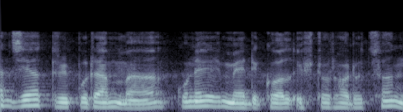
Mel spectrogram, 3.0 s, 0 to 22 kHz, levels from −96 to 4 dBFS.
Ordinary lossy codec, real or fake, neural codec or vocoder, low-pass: none; fake; codec, 16 kHz, 8 kbps, FunCodec, trained on Chinese and English, 25 frames a second; none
